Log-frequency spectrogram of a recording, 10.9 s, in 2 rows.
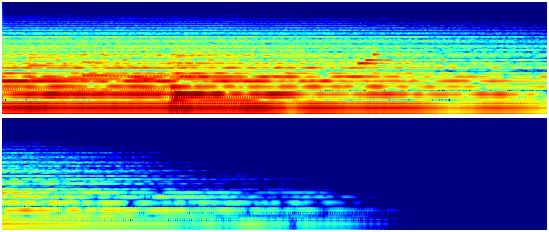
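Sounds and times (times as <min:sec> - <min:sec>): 
instrumental music: 0:00.0 - 0:08.3.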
